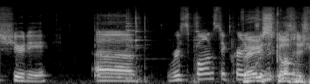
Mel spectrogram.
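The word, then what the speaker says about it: Ncuti: Let's call him Gatwa instead of Shoot, but his name is pronounced Shooty.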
